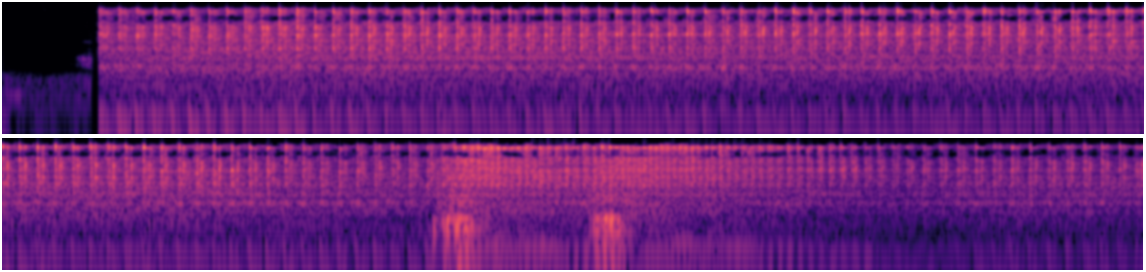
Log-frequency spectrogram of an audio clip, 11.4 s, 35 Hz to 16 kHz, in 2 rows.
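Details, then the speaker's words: 160 single-cylinder motorcycle, 63,000 km, at idle: sharp fast metallic ticking on each firing beat; sudden loud valve tappet noise, fixed in half an hour without opening the engine. "Apareceu um barulho do nada de válvula alto, como como tá no vídeo aí, meia hora resolvi certo, serve de alerta aí."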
